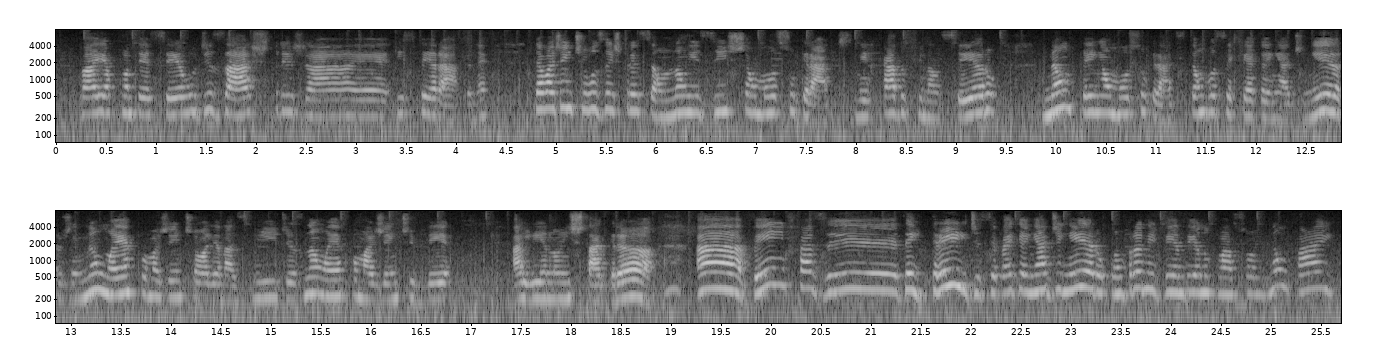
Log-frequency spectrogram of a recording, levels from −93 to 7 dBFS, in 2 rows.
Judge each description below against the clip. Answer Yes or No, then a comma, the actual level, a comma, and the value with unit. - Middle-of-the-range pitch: No, very high, 250 Hz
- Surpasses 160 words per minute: No, average, 145 wpm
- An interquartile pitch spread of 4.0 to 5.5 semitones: Yes, average, 4.4 semitones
